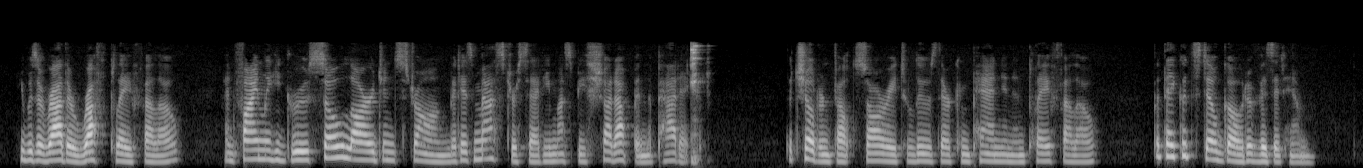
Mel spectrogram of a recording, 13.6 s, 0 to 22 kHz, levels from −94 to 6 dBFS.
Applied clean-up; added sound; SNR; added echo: neural mask model Resemble Enhance denoiser.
